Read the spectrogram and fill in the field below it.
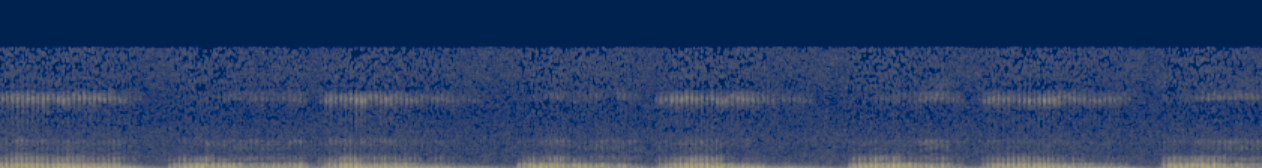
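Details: House cat purring as a sign it has bonded with its owner: steady low rumble rising and falling with each breath, roughly one pulse every two seconds, quiet room with no other sounds.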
